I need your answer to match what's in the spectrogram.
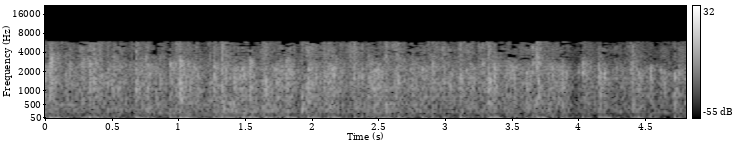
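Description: An audience applauds the announced 2006 to 2009 alternate board member from Kenya, for the Eastern region, in a dense, steady wash of many hands clapping, holding an even level for about five seconds with no voices over it.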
